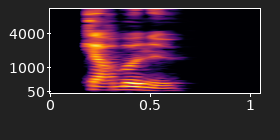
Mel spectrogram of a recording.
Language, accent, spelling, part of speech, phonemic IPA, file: French, France, carboneux, adjective, /kaʁ.bɔ.nø/, LL-Q150 (fra)-carboneux.wav
- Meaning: carbonic, carbonaceous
